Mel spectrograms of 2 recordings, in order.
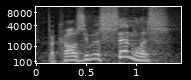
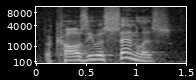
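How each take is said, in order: Both takes have the same delivery.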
